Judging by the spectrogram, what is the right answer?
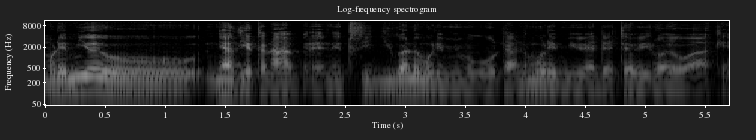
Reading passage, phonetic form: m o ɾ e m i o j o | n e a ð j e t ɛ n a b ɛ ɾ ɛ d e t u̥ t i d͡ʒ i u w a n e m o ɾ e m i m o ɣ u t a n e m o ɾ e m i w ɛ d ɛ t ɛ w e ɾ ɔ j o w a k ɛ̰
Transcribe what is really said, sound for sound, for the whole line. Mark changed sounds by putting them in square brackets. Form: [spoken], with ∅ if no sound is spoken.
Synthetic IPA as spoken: m o ɾ e m i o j o | n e a ð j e t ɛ n a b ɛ ɾ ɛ [n] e t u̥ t i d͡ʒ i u [ɣ] a n e m o ɾ e m i m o ɣ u t a n e m o ɾ e m i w ɛ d ɛ t ɛ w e ɾ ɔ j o w a k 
